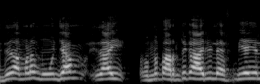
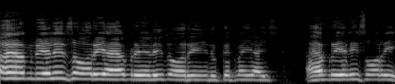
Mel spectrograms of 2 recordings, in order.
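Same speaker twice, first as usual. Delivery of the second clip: fake tearful mock crying, louder; 4 dB louder than usual. Speaker begs for understanding, pretending to have cried: fake tearful apology. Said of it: "I already cried".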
